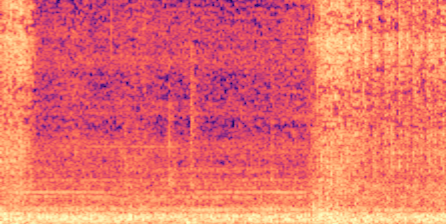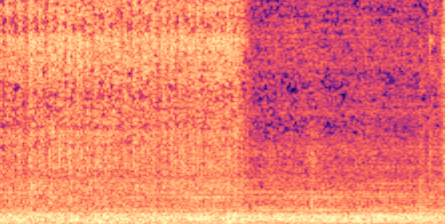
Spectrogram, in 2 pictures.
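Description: Sewing machine slowly stitching a denim patch over the thick crotch of jeans with a fine needle, a steady close mechanical whir with a louder, faster stretch in the middle.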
